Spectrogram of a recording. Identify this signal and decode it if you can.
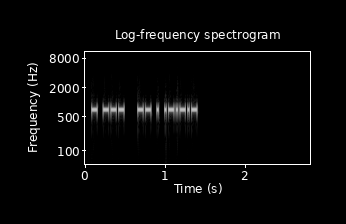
Morse code, heard as a keyed tone, about 52 wpm, 700 Hz. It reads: TO ME.
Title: Sentences from Top 1000 Words - Review Part 6 - 50wpm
